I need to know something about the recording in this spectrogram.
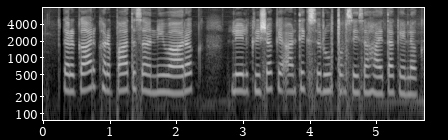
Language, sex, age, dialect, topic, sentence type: Maithili, female, 18-24, Southern/Standard, agriculture, statement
